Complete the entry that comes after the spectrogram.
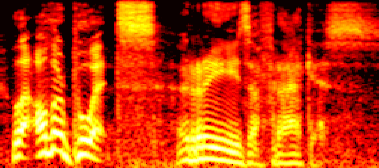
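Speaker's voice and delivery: slow, grand reading of a Scots poem; poem recitation. Acted. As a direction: recite it like a proud bard, slowly. Guide recites Burns poem.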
